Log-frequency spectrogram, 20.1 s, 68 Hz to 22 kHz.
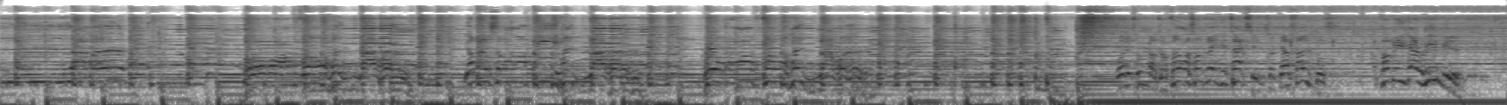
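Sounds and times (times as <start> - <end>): man singing: 0.0 - 12.4
live band music: 0.0 - 20.0.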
